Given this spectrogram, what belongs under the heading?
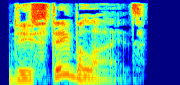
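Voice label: "destabilise", British English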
